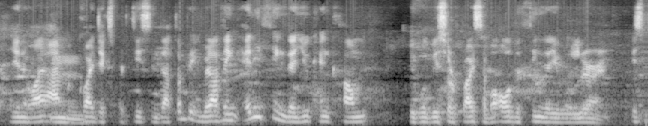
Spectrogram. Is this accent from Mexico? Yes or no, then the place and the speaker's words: yes; Mexico; I come from Mexico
